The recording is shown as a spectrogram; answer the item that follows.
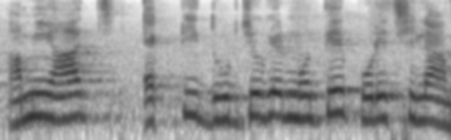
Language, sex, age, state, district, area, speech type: Bengali, female, 45-60, West Bengal, Paschim Bardhaman, urban, read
